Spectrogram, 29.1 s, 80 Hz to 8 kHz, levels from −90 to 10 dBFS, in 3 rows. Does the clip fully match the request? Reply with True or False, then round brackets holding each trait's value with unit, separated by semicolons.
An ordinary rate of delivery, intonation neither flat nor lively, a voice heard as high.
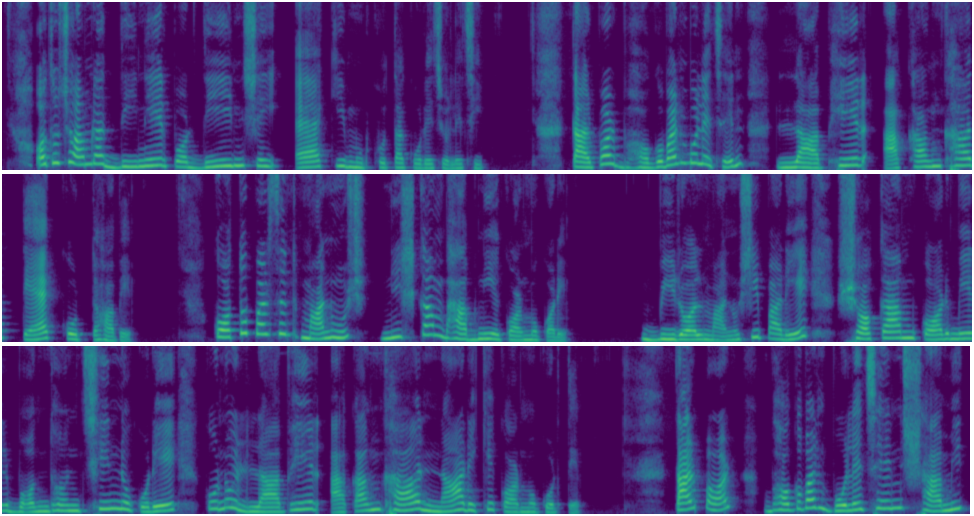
False (95 wpm; 6.4 semitones; 260 Hz)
